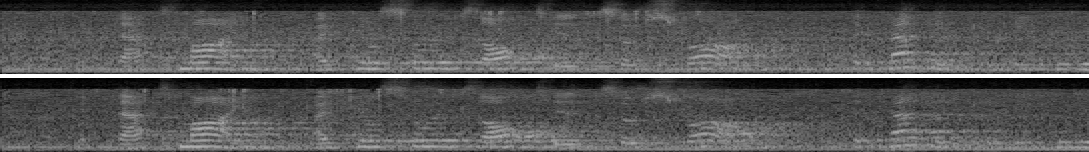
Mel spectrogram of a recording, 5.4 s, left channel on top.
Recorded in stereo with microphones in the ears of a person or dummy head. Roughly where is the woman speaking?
Centre.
